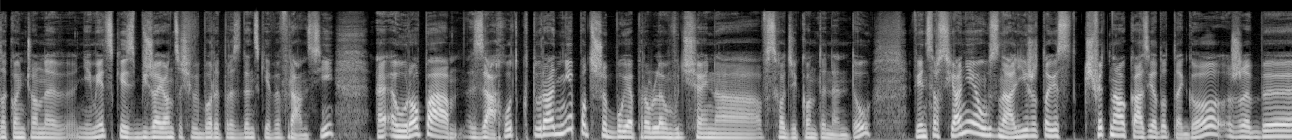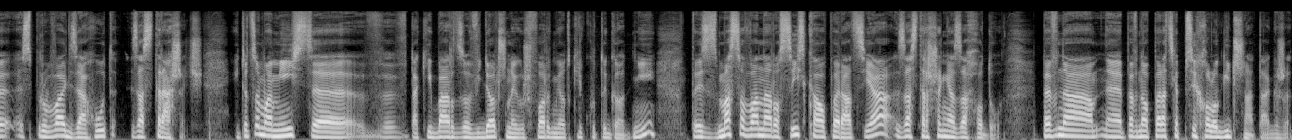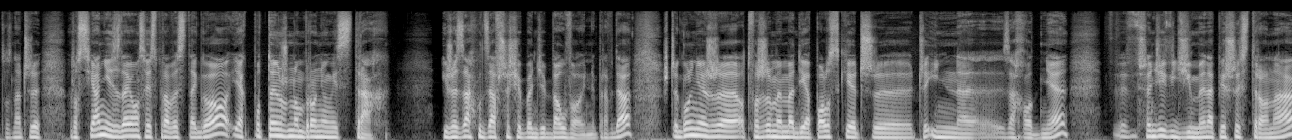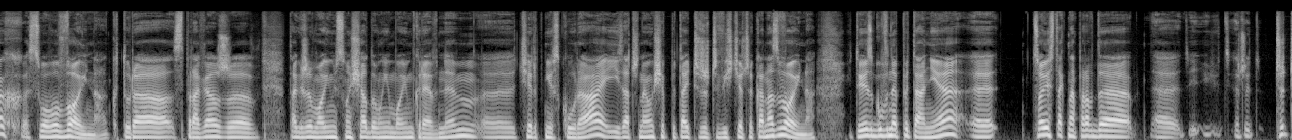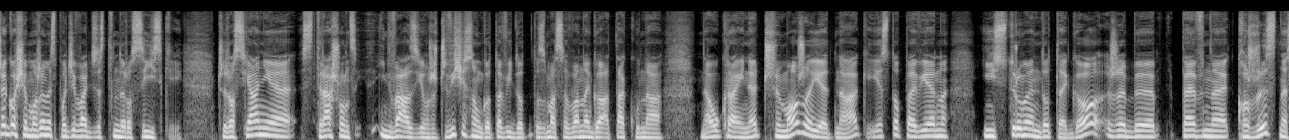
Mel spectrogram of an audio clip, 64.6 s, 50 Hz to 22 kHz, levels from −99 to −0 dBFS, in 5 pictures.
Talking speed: 150 wpm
